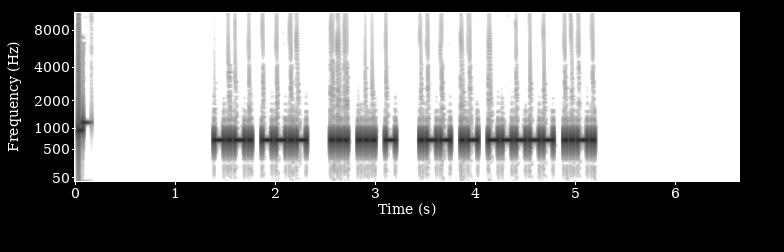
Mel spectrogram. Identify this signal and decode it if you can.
Morse code, heard as a keyed tone, about 34 wpm, 700 Hz. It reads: CQ SST WA0F
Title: K1USN SST QSO Practice - 35wpm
